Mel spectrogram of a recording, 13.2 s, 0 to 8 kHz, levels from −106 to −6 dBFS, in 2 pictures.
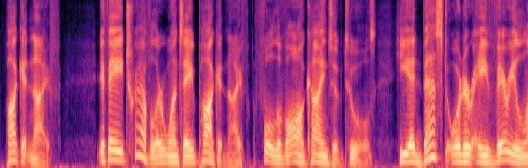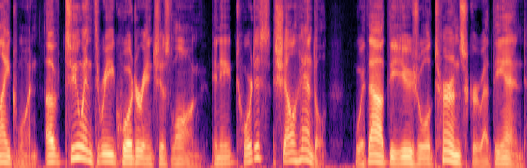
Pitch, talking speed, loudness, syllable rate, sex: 120 Hz, 185 wpm, -18 LUFS, 5.0 syllables/s, male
